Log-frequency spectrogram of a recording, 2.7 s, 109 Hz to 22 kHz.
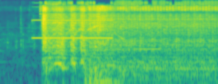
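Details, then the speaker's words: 2001 Lancia Lybra 1.9 JTD turbo diesel, cold start after DPF warning light: cranks and catches at half a second, then rough harsh idle; cause of the unpleasant noise unclear, mechanic visit considered. "It's a very unpleasant sound."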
